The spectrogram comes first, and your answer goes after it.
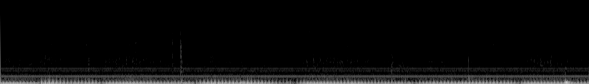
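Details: Loud, deep purring from a male pet cat, a continuous low rumble that swells and dips in rhythm with breathing. A faint steady hum sits above it.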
